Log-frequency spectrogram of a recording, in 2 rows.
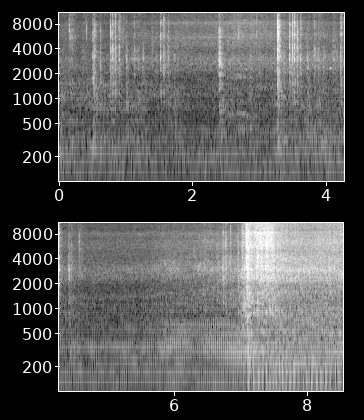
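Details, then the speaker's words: Honda TMX 155 single after replacing faulty CDI with an XRM 110 CDI: revs cleanly with no misfire, running smoothly now. "Okay. Nawala na yung palya mawala-walang palya."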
